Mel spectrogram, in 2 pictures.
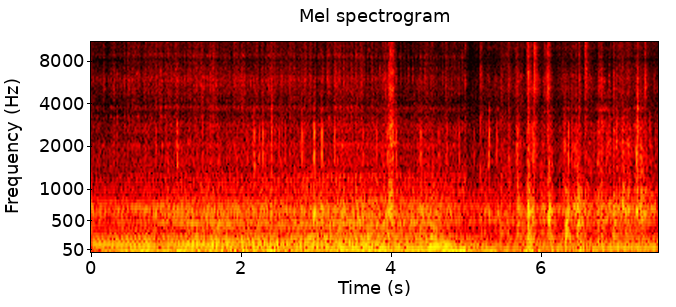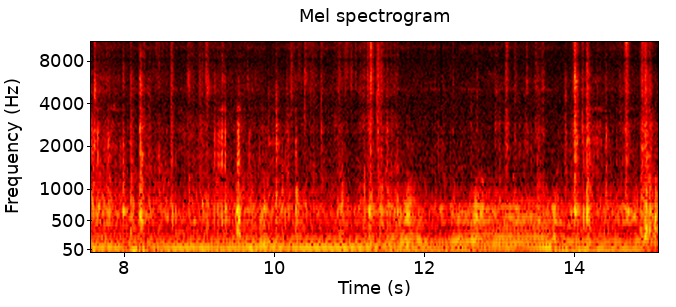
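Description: Peugeot 106 F2000 rally car's engine idling steadily, heard from inside the stripped cabin, with one brief blip of revs near the end. Scattered clicks and knocks from inside the cabin.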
